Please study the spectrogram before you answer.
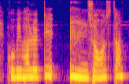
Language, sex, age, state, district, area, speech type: Bengali, female, 18-30, West Bengal, Hooghly, urban, spontaneous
